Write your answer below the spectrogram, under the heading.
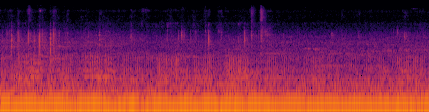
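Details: Two Persian kittens suckling from their brother as though he were their mother, giving a steady, low, continuous purring rumble with faint rustling clicks above it indoors.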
